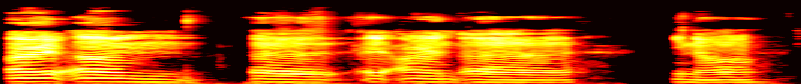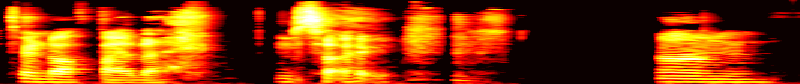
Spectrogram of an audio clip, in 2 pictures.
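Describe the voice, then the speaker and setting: A young man whose first language is Spanish, rambling and swearing casually to a cheap webcam while seated indoors, with lots of restarts and fillers. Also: mid-range voice. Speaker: vlogger. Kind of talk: casual unscripted chat to camera.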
